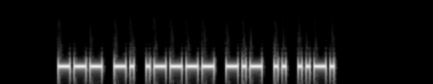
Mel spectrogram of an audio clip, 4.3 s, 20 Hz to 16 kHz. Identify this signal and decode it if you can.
Morse code, heard as a keyed tone, about 30 wpm, 700 Hz. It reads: ON1KIF
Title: DXCC-100 Call Signs - 6 Characters - 30wpm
